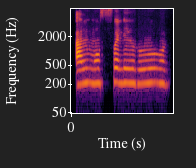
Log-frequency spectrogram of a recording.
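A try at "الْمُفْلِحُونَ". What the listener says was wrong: కరెక్ట్గా చదివారు.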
